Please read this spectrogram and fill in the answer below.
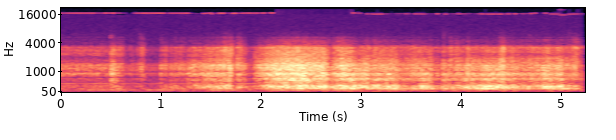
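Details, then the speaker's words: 1957 General Electric 14S208 black-and-white vacuum tube TV, donor chassis with raster and signal applied: uneven rushing hiss with scratchy surges, no clean tone; audio static, tuner thought to need cleaning. "We have raster. Sounds like I have some kind of static there."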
